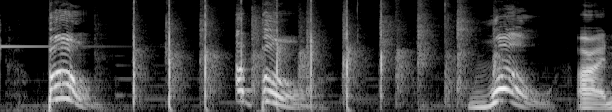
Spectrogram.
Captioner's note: bell dings; audience applauding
